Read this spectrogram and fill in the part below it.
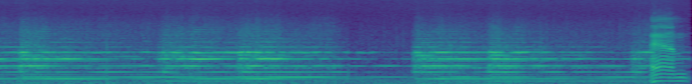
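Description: Deep bells toll at a slow, regular pace, each stroke ringing on and overlapping the next, with a brief higher sound at the very end.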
